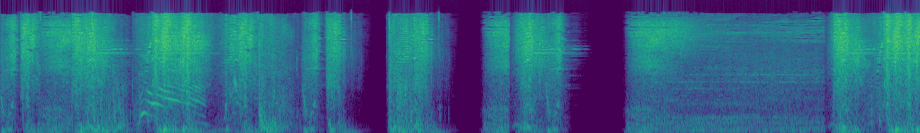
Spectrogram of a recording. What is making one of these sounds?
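Video game fight sound effects of blows and magic bursts clash in quick succession.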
